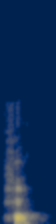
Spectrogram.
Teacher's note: this is just an ah, but because it has the rough breathing, it's ha. And then theos.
